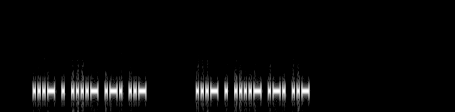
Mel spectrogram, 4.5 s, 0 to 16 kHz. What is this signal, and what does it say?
Morse code, heard as a keyed tone, about 50 wpm, 700 Hz. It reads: VE4RU VE4RU
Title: DXCC-100 Call Signs - 5 Characters - Repeated 2x - 50wpm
